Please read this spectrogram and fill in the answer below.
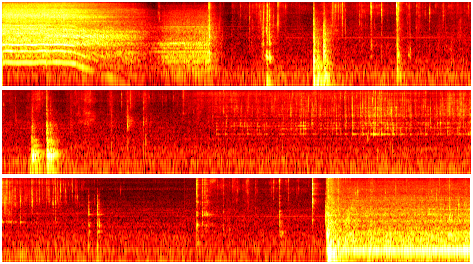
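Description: A high-speed blender runs, falls in pitch and stops about two seconds in. Scattered knocks and clatter follow, with the blended mix poured into a Frigomat gelato batch freezer. Near the end the batch freezer's motor starts suddenly with a steady low hum.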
